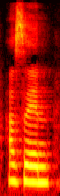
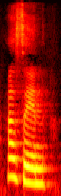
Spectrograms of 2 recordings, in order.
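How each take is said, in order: The two takes are said the same way.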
